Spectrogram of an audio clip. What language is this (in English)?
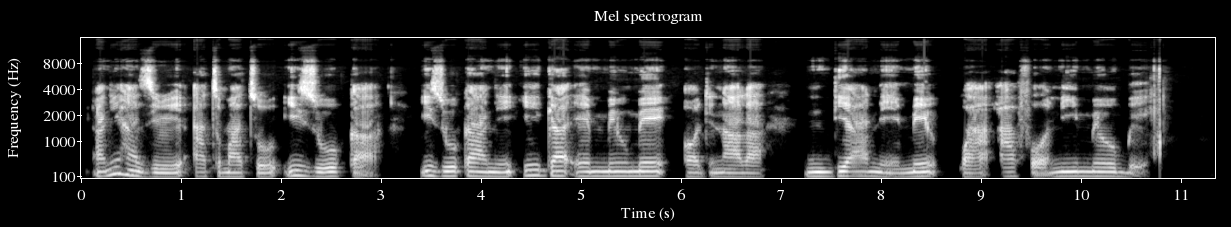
Igbo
